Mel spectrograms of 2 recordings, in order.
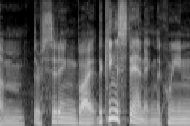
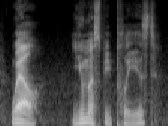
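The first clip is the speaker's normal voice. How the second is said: dark, ominous tone; 2 semitones lower than usual. Voicing a king who smirks and speaks to a player: said darkly. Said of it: "he says darkly".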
